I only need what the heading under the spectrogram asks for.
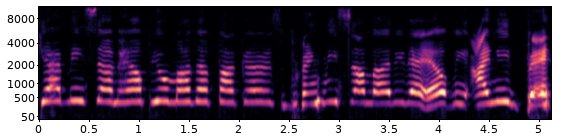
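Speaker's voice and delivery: all-out shrill, loud screaming yell. Retelling a movie ending where a character yells for help: imitating Hector screaming. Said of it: "all you hear is Hector screaming".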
